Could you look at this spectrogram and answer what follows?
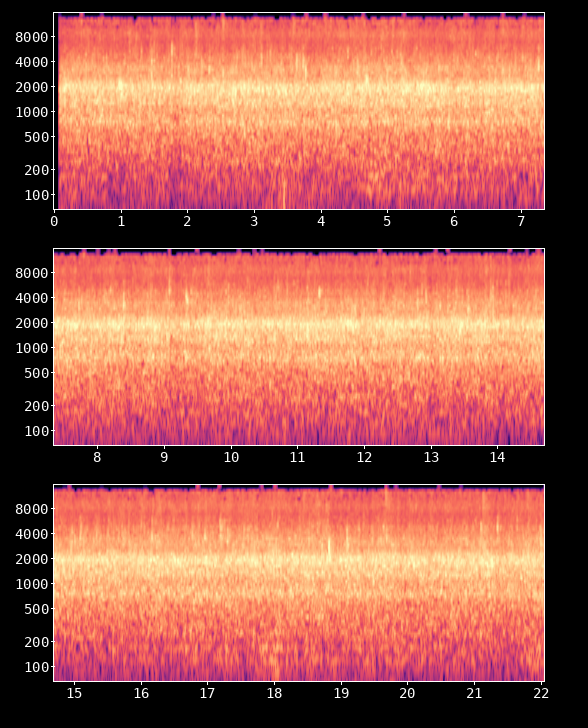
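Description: Heavy rain falling steadily on leaves, a dense even hiss of drops that neither swells nor fades.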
